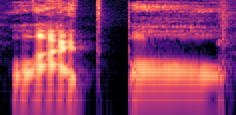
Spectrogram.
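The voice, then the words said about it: Imitates Gru's cartoon villain accent. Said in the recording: “Let's hear your Gru accent ... That's pretty good. That's a good Gru. ... Good Gru.”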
